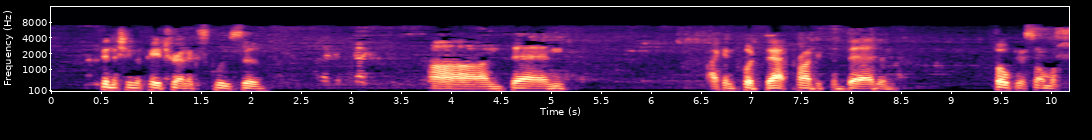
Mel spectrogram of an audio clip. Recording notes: Track and field training in the background provides some interesting sound effects.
